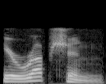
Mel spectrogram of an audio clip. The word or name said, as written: irruption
